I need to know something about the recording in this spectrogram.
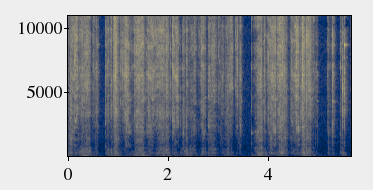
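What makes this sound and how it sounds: A flat metal blade tool scrapes a solid yellow plaster block while a hand with long nails holds it. The result is a bright, gritty rasping scrape that runs in long strokes, broken by a few brief pauses.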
